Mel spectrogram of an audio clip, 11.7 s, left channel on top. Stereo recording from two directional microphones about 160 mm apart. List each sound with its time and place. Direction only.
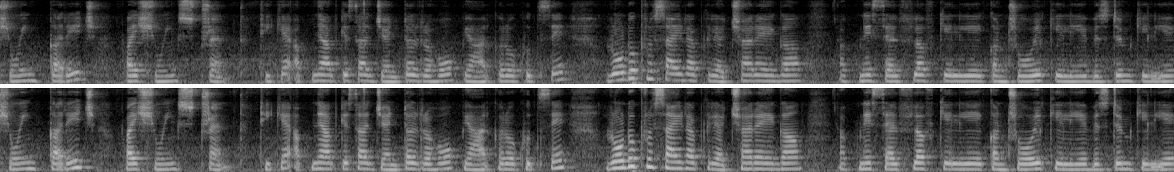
0.0 s speech: 60° right (ahead or behind)
2.6 s speech: 40° right (ahead or behind)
